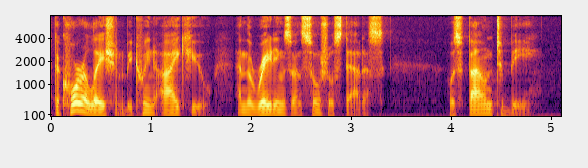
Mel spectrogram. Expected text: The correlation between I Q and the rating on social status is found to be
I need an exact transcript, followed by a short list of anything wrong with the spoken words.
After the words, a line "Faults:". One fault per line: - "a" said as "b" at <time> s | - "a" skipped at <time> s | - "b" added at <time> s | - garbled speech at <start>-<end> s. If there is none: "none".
The correlation between I Q and the ratings on social status was found to be
Faults:
- "rating" said as "ratings" at 2.0 s
- "is" said as "was" at 4.0 s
